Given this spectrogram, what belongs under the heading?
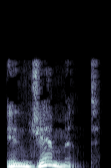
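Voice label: "enjambement", British English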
